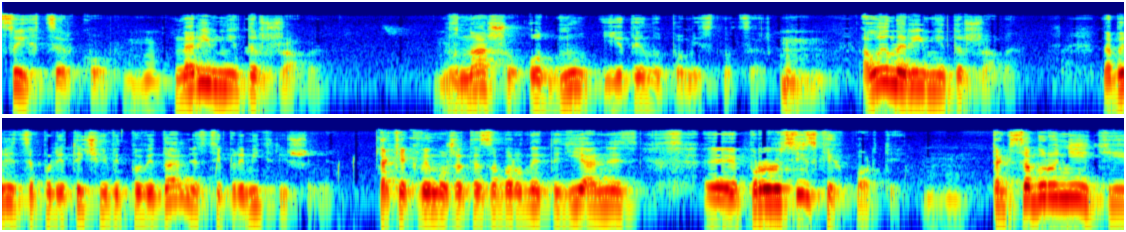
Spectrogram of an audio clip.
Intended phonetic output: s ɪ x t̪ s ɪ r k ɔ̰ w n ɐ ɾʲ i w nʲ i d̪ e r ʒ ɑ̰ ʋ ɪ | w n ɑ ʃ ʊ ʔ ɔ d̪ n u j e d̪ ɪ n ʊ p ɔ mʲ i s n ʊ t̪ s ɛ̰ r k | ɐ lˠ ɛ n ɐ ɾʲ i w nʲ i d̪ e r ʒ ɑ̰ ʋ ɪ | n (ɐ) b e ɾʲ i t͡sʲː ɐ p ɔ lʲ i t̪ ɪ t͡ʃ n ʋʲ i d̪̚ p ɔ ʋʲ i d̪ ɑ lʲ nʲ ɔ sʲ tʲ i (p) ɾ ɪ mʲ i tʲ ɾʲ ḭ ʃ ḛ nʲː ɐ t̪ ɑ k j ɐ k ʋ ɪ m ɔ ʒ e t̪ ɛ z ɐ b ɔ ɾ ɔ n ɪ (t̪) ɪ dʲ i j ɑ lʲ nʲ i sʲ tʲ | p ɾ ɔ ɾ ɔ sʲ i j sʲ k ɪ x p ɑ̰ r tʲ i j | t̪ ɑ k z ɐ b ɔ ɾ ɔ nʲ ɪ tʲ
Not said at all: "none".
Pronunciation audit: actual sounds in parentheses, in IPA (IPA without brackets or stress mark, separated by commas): ɐ, p, t̪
